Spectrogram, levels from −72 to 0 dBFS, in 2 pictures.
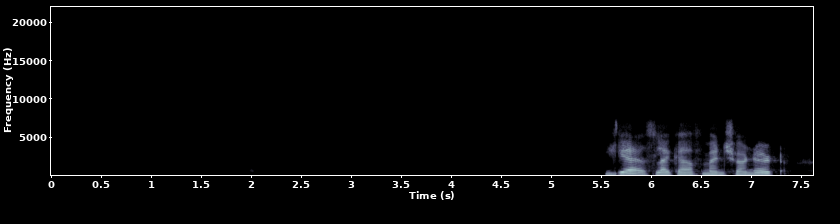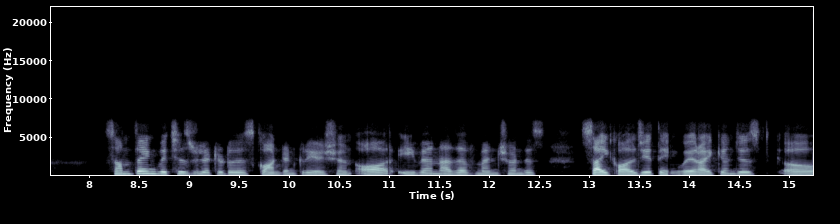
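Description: At 5.65 to 5.71 s, just before "like I've mentioned it", and at 13.79 to 13.94 s, between "i've mentioned this psychology" and "where i", there are lost AMR speech frames. Each is a single missing 20 ms frame. The wideband decoder fills the gap by repeating its last good settings at falling gain. The result is a brief dip or warble, and the voice comes back weak or rough for a moment before the clear HD Voice sound returns.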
